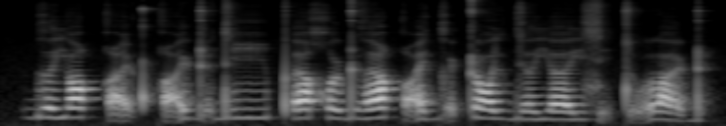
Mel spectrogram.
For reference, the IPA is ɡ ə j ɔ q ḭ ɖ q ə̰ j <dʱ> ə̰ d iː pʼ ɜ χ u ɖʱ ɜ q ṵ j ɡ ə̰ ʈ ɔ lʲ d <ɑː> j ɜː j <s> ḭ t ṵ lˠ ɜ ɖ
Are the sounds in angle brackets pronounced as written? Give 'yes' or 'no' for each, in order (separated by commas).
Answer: no, no, no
